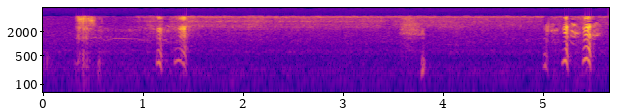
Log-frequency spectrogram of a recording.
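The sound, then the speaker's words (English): Someone blows up a giant inflatable donut by mouth: short breathy hisses and puffs come in irregular bursts, some in quick pairs, with quiet pauses between and no talking. “So if you hear a strange hissing sound, that is me testing my lung capacity and blowing up this giant donut.”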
